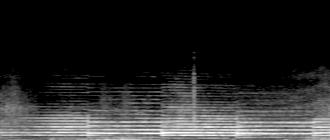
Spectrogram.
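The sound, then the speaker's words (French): An ambulance siren blares in a steady two-tone hi-lo pattern, switching pitch roughly every second, over a low rumble of road traffic as it passes a cyclist on the road in front of the post office. “Juste laisser passer l'ambulance.”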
